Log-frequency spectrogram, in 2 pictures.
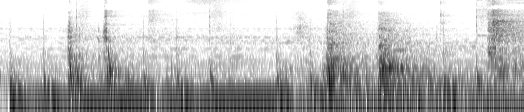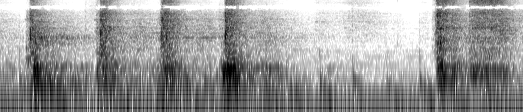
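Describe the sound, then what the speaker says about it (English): A sheet-metal duct plenum is pushed up into place. It gives repeated hollow thuds and mechanical clunks that land in a rough rhythm, with a few sharp knocks near the end. "So we're going to push this plenum up"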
